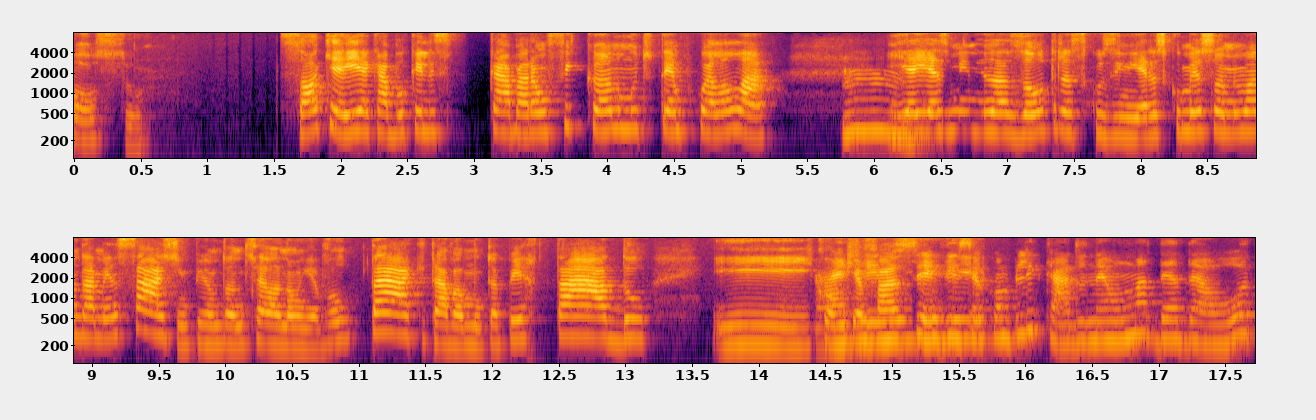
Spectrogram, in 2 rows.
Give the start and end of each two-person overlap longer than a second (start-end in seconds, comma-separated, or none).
14.4-15.7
